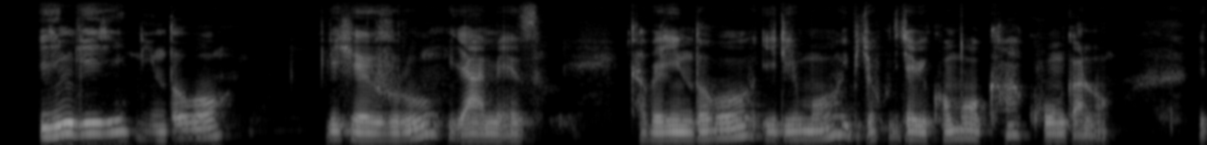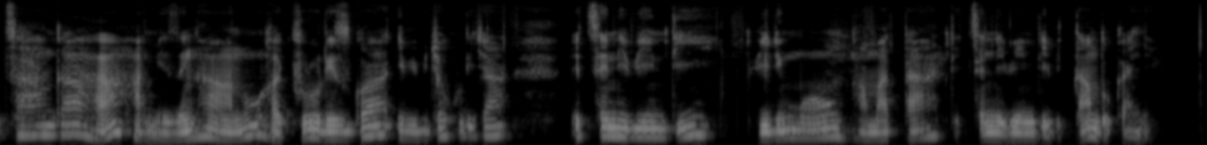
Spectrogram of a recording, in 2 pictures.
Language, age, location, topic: Kinyarwanda, 18-24, Kigali, finance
